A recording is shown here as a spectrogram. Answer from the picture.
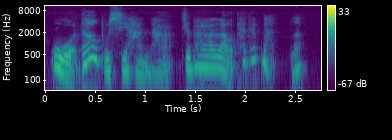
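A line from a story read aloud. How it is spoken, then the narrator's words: Laughing. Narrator (Chinese): 薛姨妈 便笑道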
